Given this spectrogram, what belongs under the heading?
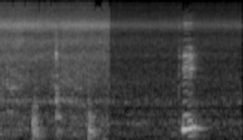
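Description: Greens sautéing in a pan with turmeric powder, a close hiss of frying with a few spatula scrapes, the sizzle dropping away midway before a brief stir returns.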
